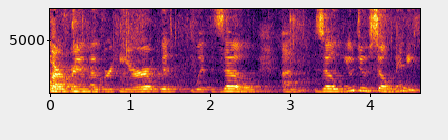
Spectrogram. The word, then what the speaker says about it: Zoe: First, I want to clear up my name is Zoe, because my mommy calls me Zoe. The correct pronunciation is Zoe, which is Zoe's Wings Foundation.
